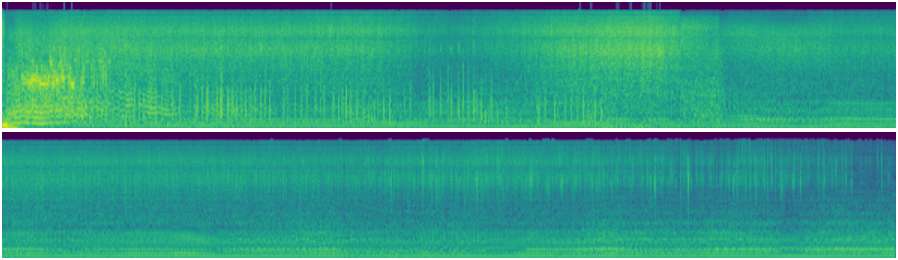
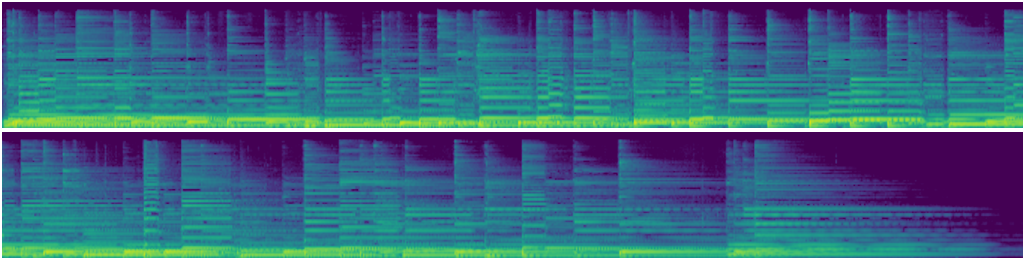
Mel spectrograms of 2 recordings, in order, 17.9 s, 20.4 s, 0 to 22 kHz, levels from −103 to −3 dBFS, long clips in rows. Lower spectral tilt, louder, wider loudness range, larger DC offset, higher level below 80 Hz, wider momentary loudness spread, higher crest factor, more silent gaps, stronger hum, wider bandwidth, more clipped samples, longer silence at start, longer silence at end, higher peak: second, -1.5 dB/octave vs -8 dB/octave; first, -18 LUFS vs -23 LUFS; first, 11 LU vs 8 LU; neither; first, -38 dBFS vs -52 dBFS; first, 17 LU vs 11 LU; about the same, 20 dB vs 18 dB; neither; neither; first, 17 kHz vs 14.5 kHz; neither; about the same, 0 s vs 0 s; second, 0 s vs 1.1 s; first, 0 dBFS vs -4 dBFS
